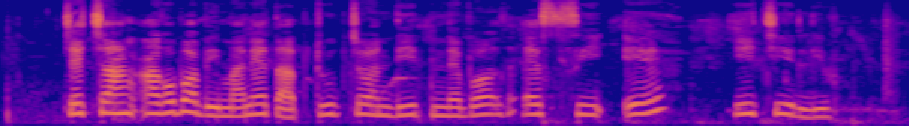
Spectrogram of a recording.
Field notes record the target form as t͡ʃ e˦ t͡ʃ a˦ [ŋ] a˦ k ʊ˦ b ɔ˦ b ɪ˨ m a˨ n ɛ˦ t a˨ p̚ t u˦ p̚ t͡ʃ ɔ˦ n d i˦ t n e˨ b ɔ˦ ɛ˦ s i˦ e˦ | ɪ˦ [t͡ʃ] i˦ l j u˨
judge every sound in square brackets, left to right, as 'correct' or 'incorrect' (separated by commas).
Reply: correct, correct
